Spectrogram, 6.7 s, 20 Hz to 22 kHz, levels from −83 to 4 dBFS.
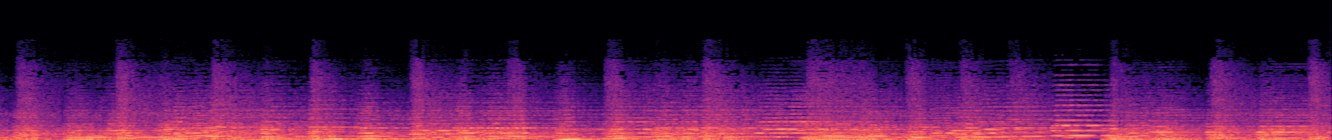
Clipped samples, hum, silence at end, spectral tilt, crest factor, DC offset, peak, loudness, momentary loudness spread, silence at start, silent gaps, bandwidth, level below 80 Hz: under 0.1%; none; 0 s; -5.5 dB/octave; 14 dB; under 0.1%; -2 dBFS; -17 LUFS; 3 LU; 0 s; none; 13.5 kHz; -36 dBFS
